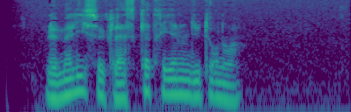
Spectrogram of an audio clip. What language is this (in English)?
French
